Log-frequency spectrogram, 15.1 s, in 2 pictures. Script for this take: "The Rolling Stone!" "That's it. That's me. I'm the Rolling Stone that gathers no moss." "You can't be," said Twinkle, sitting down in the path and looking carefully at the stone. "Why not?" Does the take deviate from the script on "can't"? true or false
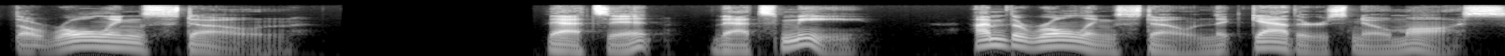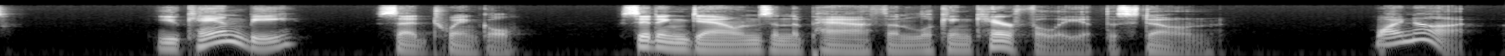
true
